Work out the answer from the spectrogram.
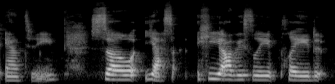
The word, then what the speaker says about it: Anthony: Not Anthony Daniels, which is how I pronounced it in one of my other videos, but he specifically pointed out in this book how coming over to America, he thought it was interesting how people pronounced his name as Anthony when over in the UK it would be pronounced Anthony.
